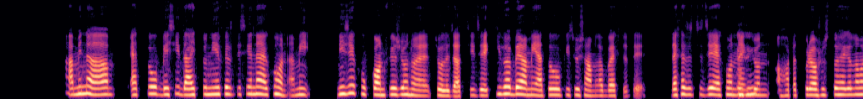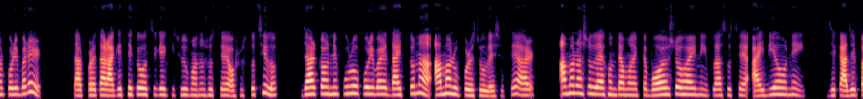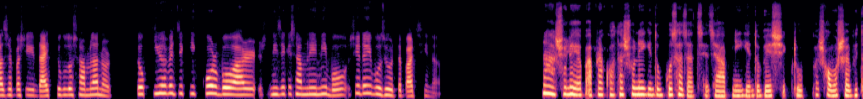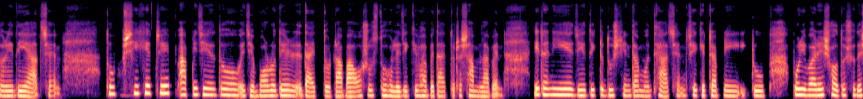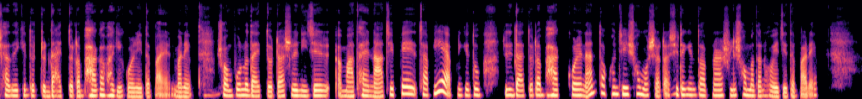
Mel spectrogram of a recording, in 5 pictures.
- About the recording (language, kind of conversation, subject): Bengali, advice, পরিবারের বড়জন অসুস্থ হলে তাঁর দেখভালের দায়িত্ব আপনি কীভাবে নেবেন?
- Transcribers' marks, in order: none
